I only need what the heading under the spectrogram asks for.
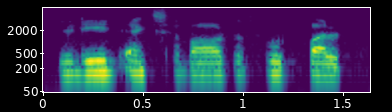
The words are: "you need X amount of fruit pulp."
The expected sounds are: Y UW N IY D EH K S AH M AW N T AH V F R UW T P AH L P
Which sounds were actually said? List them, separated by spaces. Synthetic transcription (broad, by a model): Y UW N IY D EH K S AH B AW T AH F UW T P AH L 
